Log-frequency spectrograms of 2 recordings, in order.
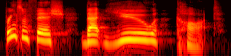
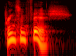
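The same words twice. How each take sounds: First: Very slow, weighty "you caught"; stress on YOU. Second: Soft, slow, raised pitch; understated quoted request. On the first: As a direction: spell it out slowly, leaning on "you". Quote repeated, stressing whose catch. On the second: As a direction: quote it gently, without pressing. Jesus quoted, first take. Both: Retold or imitated.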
